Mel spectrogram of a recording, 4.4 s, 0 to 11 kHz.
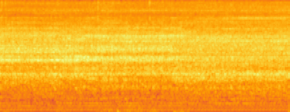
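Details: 1997 Lexus LX450 (80 Series Land Cruiser) at idle after years unused: steady high whir at the front of the engine over an even idle, unchanging; owner suspects a bad idler bearing, not confirmed.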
